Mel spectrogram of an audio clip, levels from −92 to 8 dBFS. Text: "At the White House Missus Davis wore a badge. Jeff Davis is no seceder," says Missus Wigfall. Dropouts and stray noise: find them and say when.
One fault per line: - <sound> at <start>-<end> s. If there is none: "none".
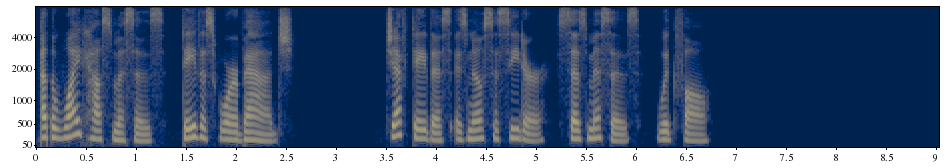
none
